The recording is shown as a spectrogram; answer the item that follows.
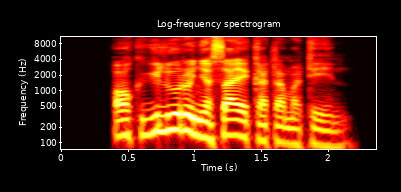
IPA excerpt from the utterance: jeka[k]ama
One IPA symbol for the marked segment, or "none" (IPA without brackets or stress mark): t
